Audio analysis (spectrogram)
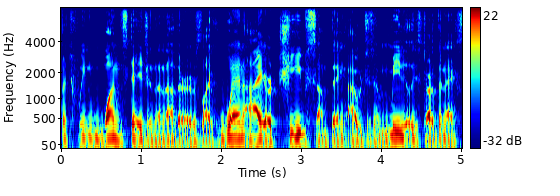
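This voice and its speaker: With an American accent, a man talks at a very fast pace and fairly even intonation over noticeable background noise. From US Pacific Northwest, Washington state. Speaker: former pro baseball pitcher, video essayist. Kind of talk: video essay monologue. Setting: home office studio.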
